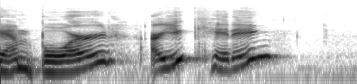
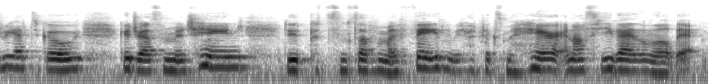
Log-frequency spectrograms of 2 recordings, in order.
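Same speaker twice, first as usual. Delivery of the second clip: ordinary talk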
